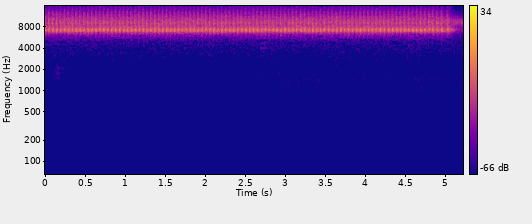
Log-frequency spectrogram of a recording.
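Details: Shrill, rapidly ticking grasshopper buzz held at one high pitch, fading out in the final half-second; no music.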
